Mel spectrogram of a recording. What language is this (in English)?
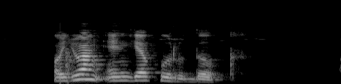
Luo (Kenya and Tanzania)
